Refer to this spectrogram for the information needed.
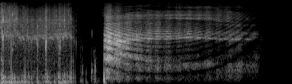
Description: drink.ogg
